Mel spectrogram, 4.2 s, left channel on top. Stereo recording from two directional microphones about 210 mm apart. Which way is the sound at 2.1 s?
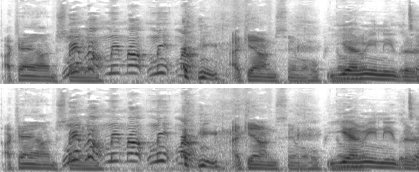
35° left (ahead or behind).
